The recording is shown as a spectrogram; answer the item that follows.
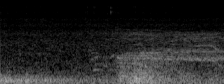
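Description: Thunder rumbling in a heavy rainstorm: a low rumble dying away at the start, then swelling again briefly just past the middle, with rain under it.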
